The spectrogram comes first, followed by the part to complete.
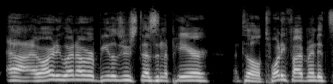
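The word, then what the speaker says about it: Betelgeuse: just for the title it was it's easier phonetically to say Beetle Juice with the juice but like it's really spelled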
